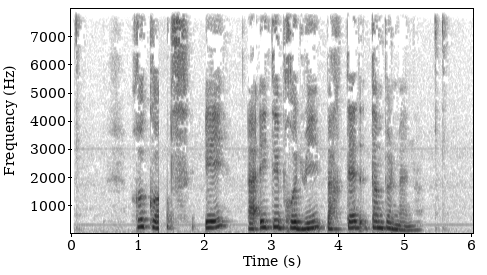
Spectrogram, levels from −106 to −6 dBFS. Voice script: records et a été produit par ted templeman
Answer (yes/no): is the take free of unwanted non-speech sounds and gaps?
no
